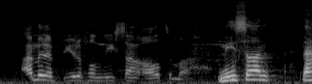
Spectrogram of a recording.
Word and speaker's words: Altima: are you in i'm in a beautiful nissan altima nissan now how do you say it ultima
